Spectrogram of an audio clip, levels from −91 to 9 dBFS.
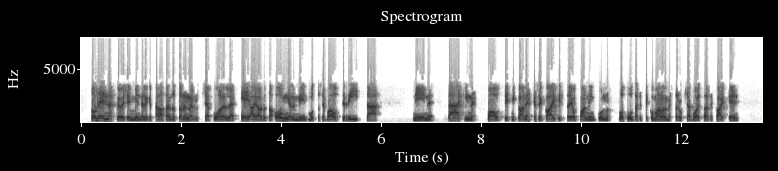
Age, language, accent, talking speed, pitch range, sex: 20-39, Finnish, native, 130 wpm, 120-140 Hz, male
